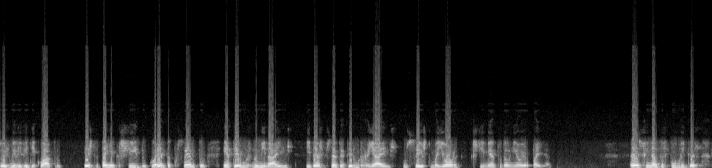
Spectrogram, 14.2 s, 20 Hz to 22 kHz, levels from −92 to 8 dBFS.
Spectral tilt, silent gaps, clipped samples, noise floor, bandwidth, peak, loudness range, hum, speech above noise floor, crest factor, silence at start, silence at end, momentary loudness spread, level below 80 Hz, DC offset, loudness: -8 dB/octave; none; 0.7%; -64 dBFS; 7 kHz; 0 dBFS; 4 LU; none; 54 dB; 12 dB; 0 s; 0.3 s; 11 LU; -56 dBFS; under 0.1%; -11 LUFS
